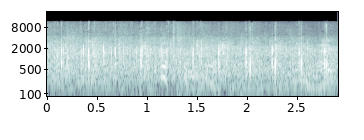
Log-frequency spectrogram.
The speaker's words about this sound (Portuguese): Uma salva de palmas para os compositores.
